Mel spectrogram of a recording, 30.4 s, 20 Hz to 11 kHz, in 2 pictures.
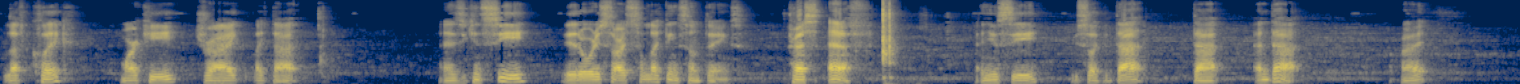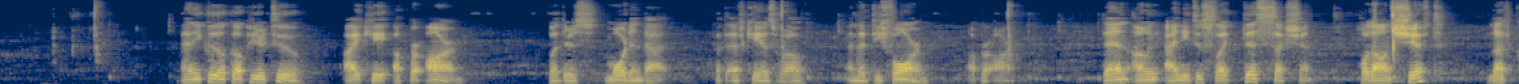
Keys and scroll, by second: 8.7 f.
